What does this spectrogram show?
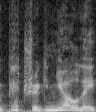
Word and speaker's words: Petrignoli: Johnny Bucknell, 58, was ordered by Camden Council Mayor Lazzaro Petrignoli to stop eating because it's banned in the chamber. I would have said it was a soft G.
